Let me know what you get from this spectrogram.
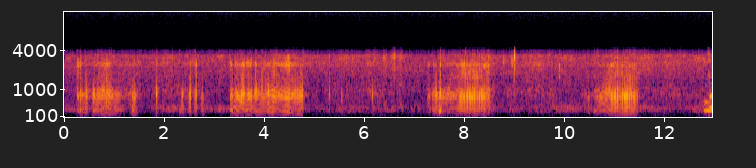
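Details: Sleeping pet dog named Coco snores loudly, with uneven rattling bursts of a second or so. Some come in quick runs, others after longer quiet gaps.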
